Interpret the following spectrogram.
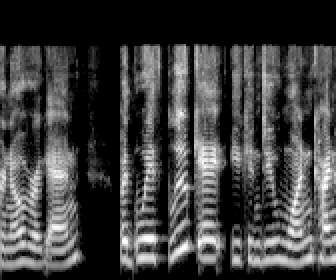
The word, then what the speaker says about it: Blooket: And just make sure you spell it with a K-E-T, because I know I say "kit," but it's not. It's like "bloo-ket."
